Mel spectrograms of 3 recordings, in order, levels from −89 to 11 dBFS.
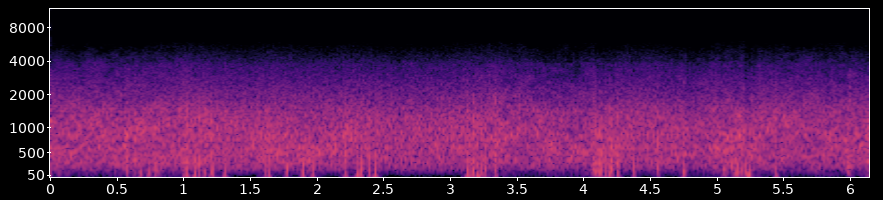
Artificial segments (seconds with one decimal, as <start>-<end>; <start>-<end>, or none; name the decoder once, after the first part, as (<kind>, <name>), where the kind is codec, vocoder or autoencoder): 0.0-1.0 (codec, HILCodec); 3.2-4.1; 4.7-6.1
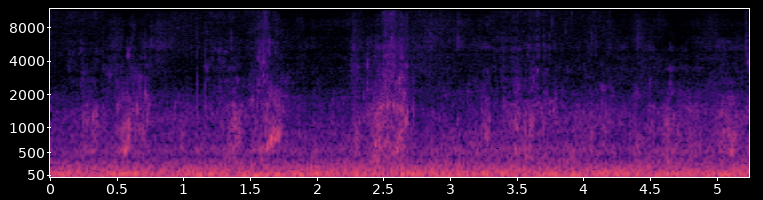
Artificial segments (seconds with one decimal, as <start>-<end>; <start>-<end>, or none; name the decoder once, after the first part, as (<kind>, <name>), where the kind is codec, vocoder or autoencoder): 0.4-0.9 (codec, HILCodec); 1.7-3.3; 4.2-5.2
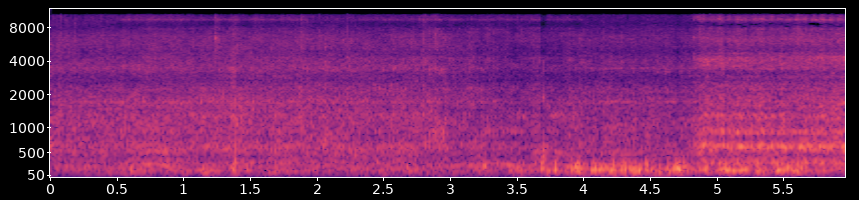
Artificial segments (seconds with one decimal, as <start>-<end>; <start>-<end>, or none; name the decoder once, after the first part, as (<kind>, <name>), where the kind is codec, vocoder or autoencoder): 0.5-1.9 (codec, HILCodec); 2.3-4.0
